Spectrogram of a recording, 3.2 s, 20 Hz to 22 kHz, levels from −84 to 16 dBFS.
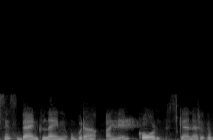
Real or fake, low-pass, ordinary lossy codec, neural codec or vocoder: fake; 7.2 kHz; none; codec, 16 kHz, 1 kbps, X-Codec, HuBERT features, trained on balanced general audio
